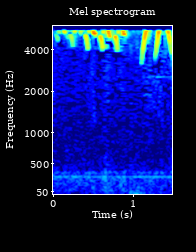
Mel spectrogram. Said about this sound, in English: The sweet slurred song of the yellow warbler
